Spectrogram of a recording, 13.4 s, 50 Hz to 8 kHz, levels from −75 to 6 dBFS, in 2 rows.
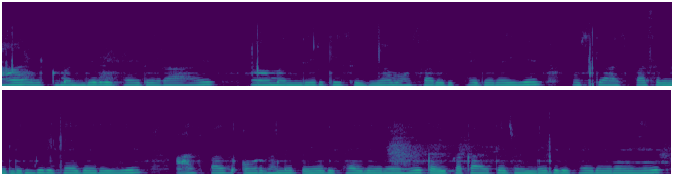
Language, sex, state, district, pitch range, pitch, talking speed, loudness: Hindi, female, Bihar, Saran, 205-220 Hz, 215 Hz, 185 wpm, -38 LUFS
